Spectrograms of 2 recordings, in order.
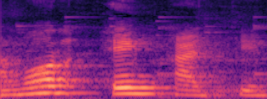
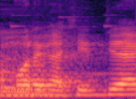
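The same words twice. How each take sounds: First: The words are said separately and clearly. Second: The words are run together in fast speech.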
